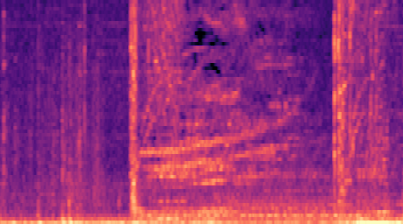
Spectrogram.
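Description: A game menu opens with a sharp whoosh.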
